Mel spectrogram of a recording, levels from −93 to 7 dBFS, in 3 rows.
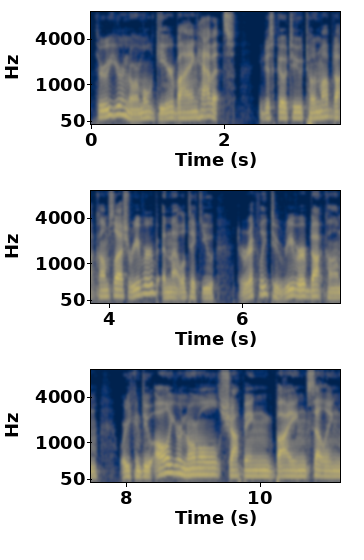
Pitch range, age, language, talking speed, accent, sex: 100-125 Hz, 20-39, English, 165 wpm, American, male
